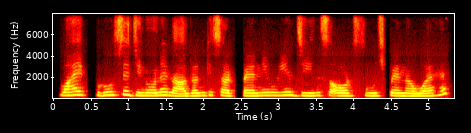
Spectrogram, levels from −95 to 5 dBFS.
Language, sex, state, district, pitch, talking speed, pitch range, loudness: Hindi, female, Uttar Pradesh, Lalitpur, 265 Hz, 190 wpm, 250-295 Hz, -14 LUFS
